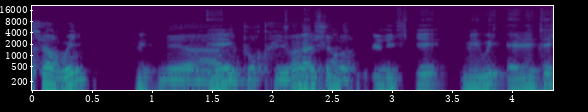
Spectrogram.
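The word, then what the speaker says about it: Caoimhe: Euh donc si je vous l'appelle C A O I M H E, vous prononcez comment ? Maintenant, on sait nous donc c'est moins drôle. Et ben on va donc prononcer Cuiva.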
